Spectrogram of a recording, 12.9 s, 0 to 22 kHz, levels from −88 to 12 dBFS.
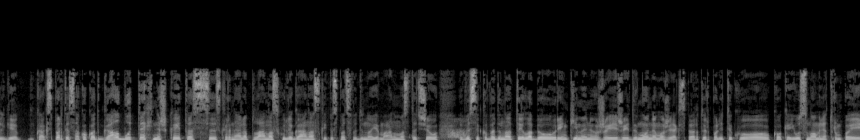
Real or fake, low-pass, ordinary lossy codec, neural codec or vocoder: real; 19.8 kHz; MP3, 48 kbps; none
